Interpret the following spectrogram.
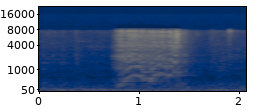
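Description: Zipper of a zip-up hoodie being undone in one quick pull, a short rasp of under a second about a second in.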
